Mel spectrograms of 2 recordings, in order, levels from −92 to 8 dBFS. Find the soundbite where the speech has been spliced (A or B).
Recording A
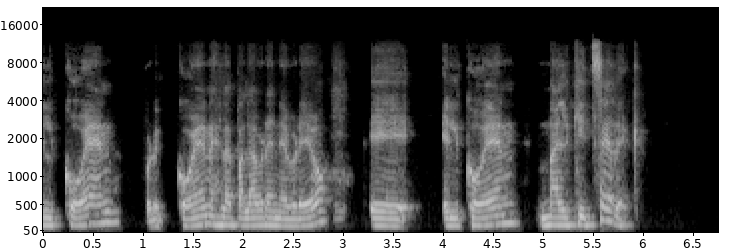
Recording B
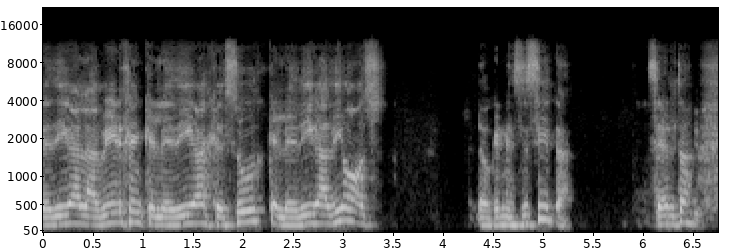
A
